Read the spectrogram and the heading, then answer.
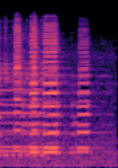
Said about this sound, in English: By the way, they still are good guys, the vast majority of them, and all God's people honk your horns.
